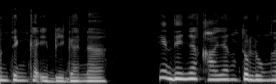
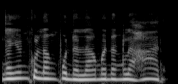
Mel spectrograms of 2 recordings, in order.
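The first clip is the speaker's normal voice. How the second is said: higher-pitched, desperate explanation; 6 semitones higher than usual. A narrator's reading. Lyra explains herself to Ricardo, desperate. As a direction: plead desperately to be believed. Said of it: "desperadong sabi ni Lyra".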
